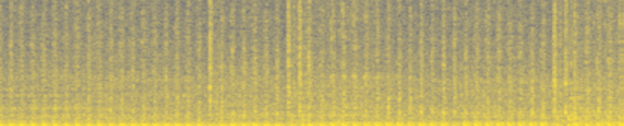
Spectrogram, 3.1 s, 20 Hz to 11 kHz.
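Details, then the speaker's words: Owner-guessed 1969 Economy Power King tractor, 14 hp, single-cylinder engine, started fairly cold (choke sometimes needed), at the lowest possible idle: slow, even thump with no misses or knocks, running very smoothly, normal idle. "runs very, very smooth. pretty much as low as idle as you can get it."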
